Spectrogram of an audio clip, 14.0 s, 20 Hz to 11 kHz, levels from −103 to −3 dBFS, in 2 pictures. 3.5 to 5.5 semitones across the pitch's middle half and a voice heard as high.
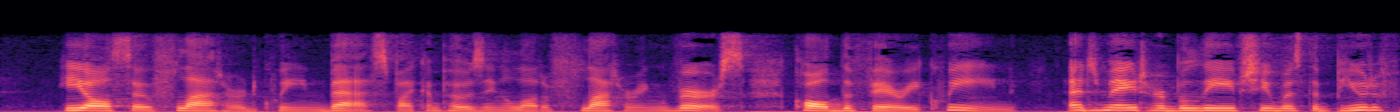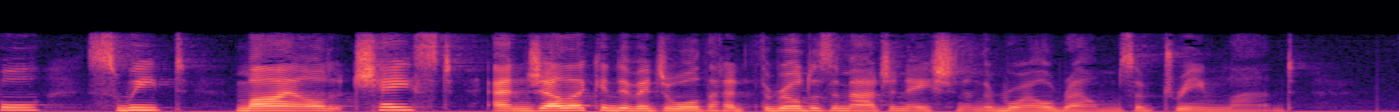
Yes: average, 3.9 semitones; high, 195 Hz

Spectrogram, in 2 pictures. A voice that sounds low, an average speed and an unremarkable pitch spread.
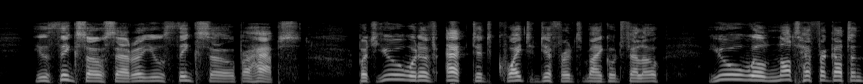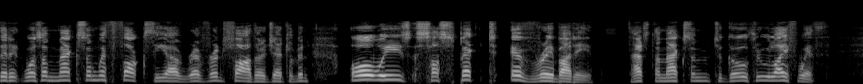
No: medium, 165 Hz; average, 155 wpm; average, 4.4 semitones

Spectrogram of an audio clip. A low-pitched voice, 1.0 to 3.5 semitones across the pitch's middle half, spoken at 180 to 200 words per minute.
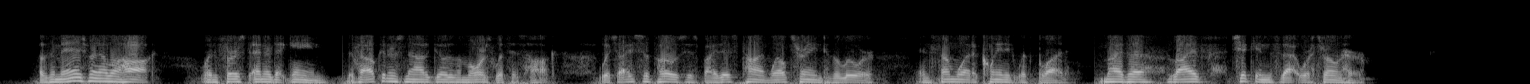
Yes: low, 110 Hz; average, 2.8 semitones; average, 190 wpm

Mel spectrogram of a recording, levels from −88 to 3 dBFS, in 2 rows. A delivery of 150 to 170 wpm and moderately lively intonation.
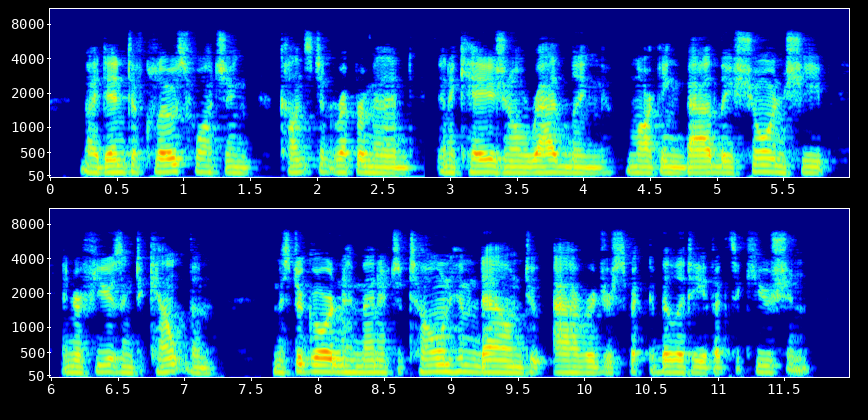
No: average, 160 wpm; narrow, 1.6 semitones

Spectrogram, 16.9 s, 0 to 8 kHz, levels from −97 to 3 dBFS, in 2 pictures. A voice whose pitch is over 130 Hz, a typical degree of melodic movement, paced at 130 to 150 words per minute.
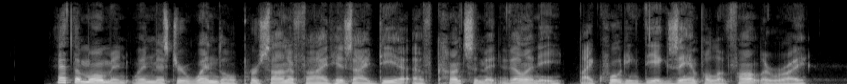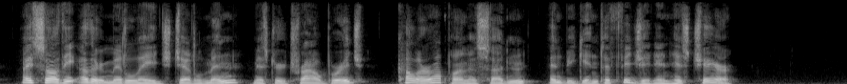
No: very low, 95 Hz; average, 4.6 semitones; average, 140 wpm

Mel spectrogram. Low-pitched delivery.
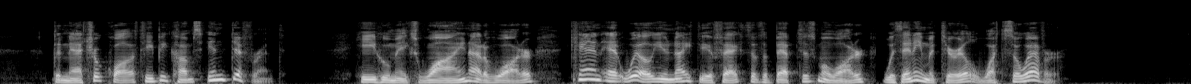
Yes: low, 115 Hz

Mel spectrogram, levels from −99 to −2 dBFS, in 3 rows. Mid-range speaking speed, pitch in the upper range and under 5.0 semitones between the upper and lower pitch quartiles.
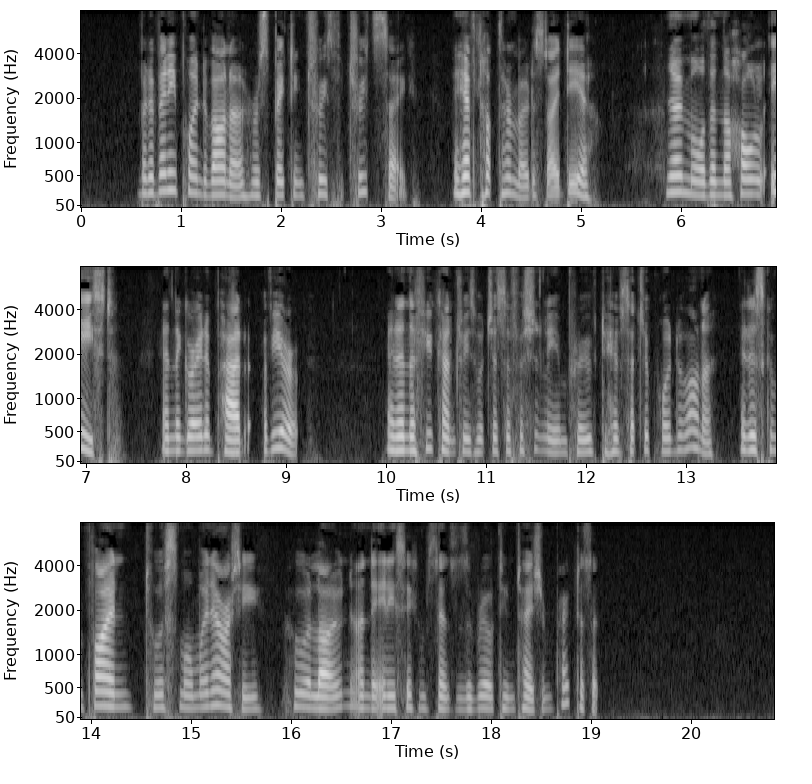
Yes: average, 185 wpm; high, 200 Hz; average, 2.9 semitones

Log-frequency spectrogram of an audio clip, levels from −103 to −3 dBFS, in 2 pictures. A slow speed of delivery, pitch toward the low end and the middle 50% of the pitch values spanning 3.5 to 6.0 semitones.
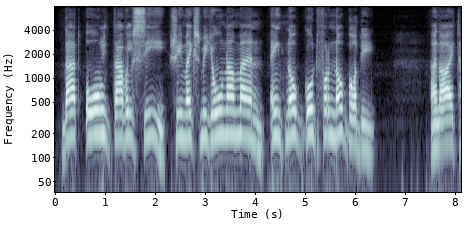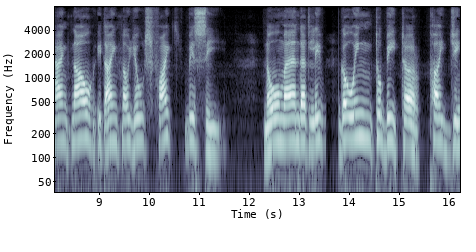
No: slow, 130 wpm; medium, 160 Hz; average, 3.9 semitones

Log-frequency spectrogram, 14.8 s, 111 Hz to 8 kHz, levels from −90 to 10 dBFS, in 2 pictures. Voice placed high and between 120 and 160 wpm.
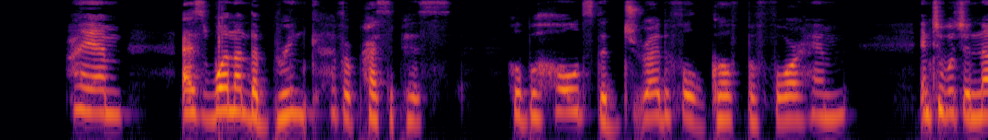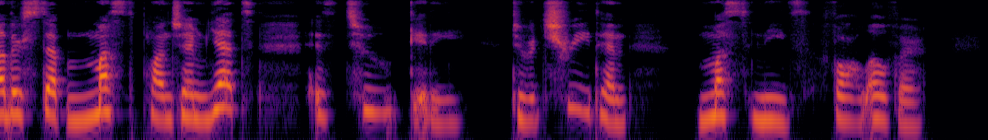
Yes: high, 225 Hz; average, 140 wpm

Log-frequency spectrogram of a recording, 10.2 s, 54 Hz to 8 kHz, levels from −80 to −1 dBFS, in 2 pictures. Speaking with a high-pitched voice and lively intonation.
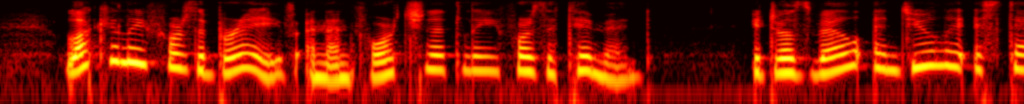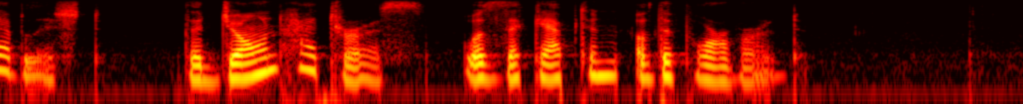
Yes: high, 240 Hz; wide, 6.9 semitones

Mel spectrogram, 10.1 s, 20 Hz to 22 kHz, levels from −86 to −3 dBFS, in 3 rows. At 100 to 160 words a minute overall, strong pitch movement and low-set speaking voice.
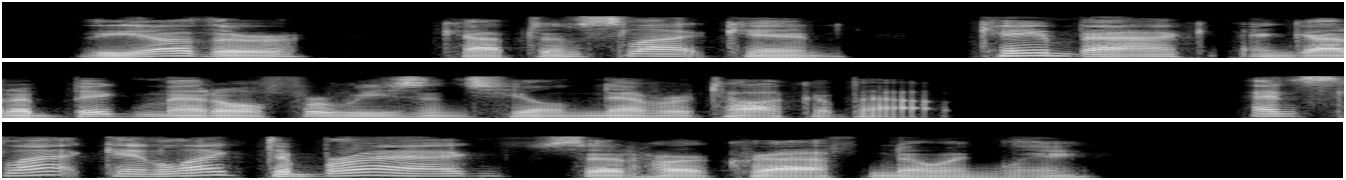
Yes: average, 150 wpm; wide, 8.0 semitones; low, 110 Hz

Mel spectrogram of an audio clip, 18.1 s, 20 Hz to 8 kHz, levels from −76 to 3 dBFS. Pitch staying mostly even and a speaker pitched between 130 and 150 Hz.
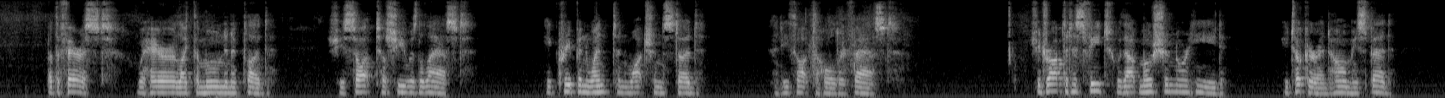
Yes: narrow, 2.3 semitones; medium, 140 Hz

